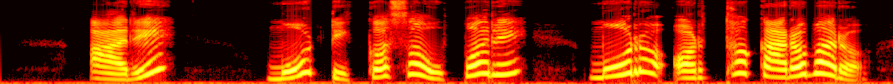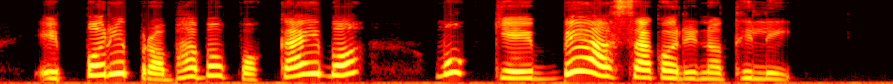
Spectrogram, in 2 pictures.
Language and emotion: Odia, surprised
